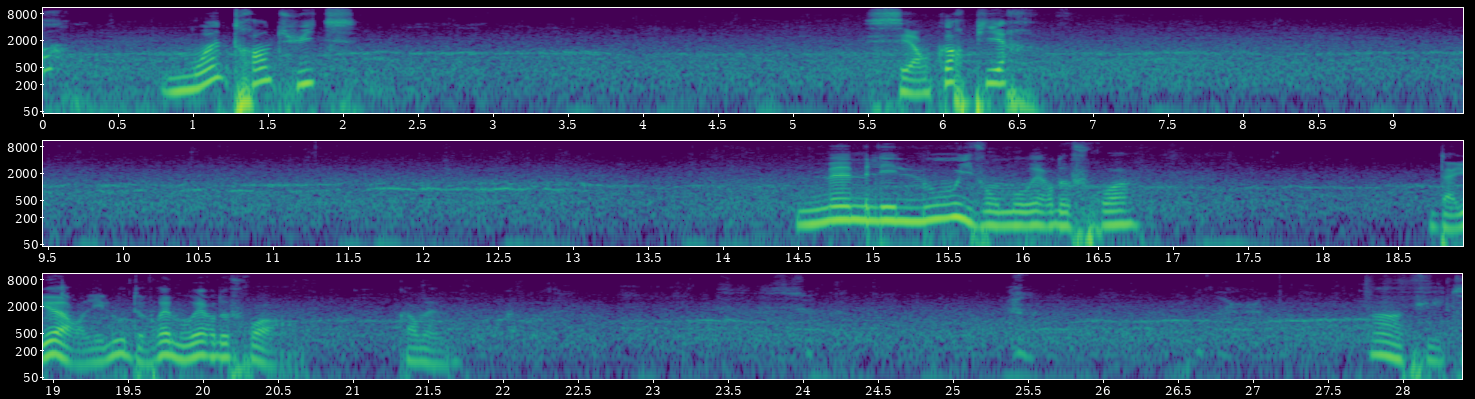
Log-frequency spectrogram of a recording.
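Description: Wind blows steadily across open snow.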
